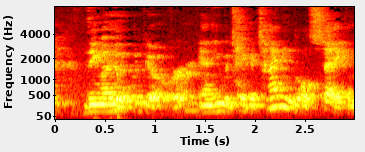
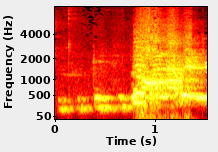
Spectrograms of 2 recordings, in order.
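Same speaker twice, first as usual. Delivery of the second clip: panicked cry; slower than usual. Retold or imitated. On the zipline, crying out in panic. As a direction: scream it out in sheer terror.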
